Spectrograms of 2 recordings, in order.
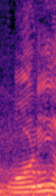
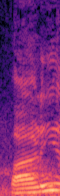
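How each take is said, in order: First: The first vowel is an open 'o'. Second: The first vowel is a plain open 'a'. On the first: This is the North Gujarat dialect form. "પોણી આલો" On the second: This is the standard form. "એમ નહીં"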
